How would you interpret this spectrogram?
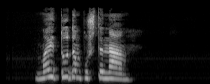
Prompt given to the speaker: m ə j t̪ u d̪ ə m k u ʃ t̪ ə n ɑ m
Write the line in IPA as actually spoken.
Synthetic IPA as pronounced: m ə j t̪ u d̪ ə m p u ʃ t̪ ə n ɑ m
